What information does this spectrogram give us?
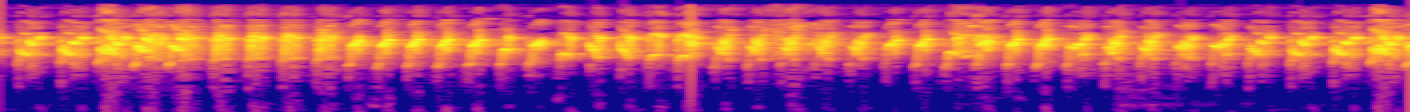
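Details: Ngekek panjang, the long chattering song of a lovebird: an unbroken run of fast buzzy pulses, roughly eight per second, held steady and loud throughout with no pause.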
